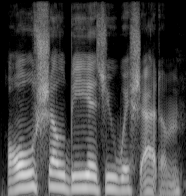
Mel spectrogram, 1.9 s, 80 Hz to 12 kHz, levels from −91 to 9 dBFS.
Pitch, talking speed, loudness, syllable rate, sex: 160 Hz, 225 wpm, -16 LUFS, 4.7 syllables/s, female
